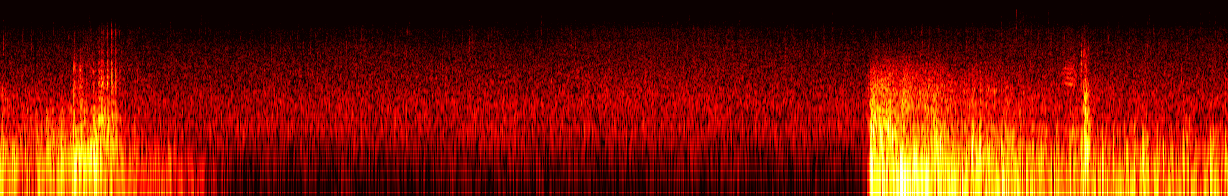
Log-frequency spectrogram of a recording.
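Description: A wooden chest creaks open and shut.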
